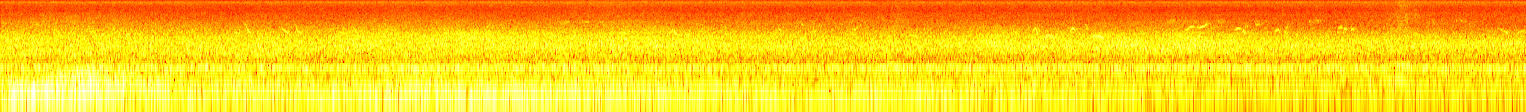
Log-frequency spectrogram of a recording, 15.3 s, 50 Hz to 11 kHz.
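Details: Small swarm of western honey bees being hived in a privet hedge thicket in south Alabama on 12 April 2014; dense continuous hum with steady low drone and broad buzzing haze, a few faint chirps of other birds in the background.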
